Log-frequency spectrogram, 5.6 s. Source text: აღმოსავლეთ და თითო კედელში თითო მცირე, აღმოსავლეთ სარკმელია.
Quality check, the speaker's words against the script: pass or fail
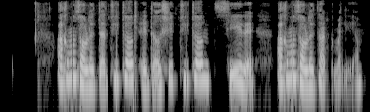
pass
